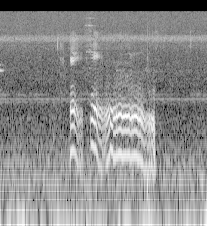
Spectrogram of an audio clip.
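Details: Lil BUB, a female pet cat, vocalizing indoors in her unusual squonking and squirggeling style: a brief nasal note, then a longer wavering, warbling tone of about a second that dips and rises before breaking off, over quiet room hum.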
